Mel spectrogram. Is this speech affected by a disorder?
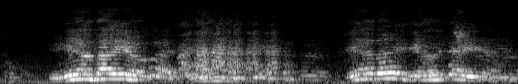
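Yes: cerebral palsy; severe, uses a wheelchair.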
